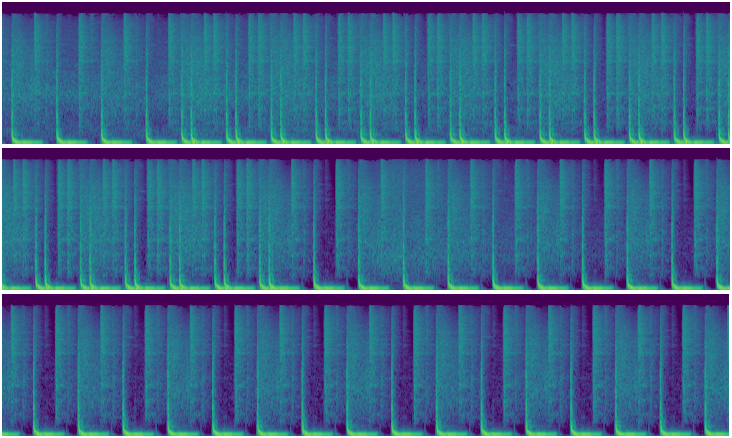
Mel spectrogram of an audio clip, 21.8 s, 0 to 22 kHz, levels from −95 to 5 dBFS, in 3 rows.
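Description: From 1.70 s to 9.98 s the audio is a doubled audio track, most likely because the signal was picked up a second time through a slower path, so two copies reach the mix out of step. A full-band duplicate trails the original by about a second and a half at roughly the same loudness, with no decay or room colouring, giving a clean, distinct repeat of everything. The copy cuts in and out abruptly at those times.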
